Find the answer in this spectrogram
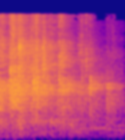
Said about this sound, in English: That's worth the clap.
